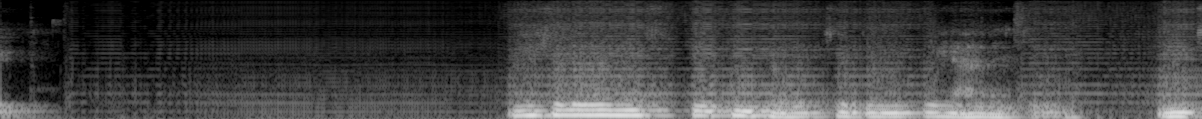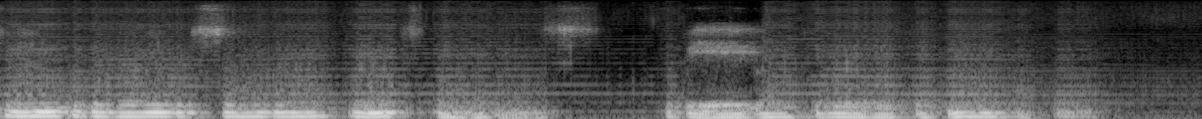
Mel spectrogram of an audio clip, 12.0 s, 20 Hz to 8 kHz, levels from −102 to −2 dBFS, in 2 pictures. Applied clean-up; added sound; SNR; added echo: neural separator model SepFormer DNS4.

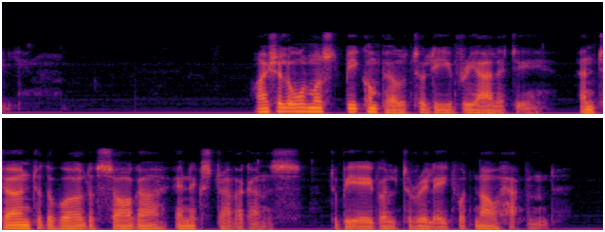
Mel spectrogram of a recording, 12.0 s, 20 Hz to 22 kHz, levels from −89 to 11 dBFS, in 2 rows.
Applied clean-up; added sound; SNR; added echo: none; none; none; none.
